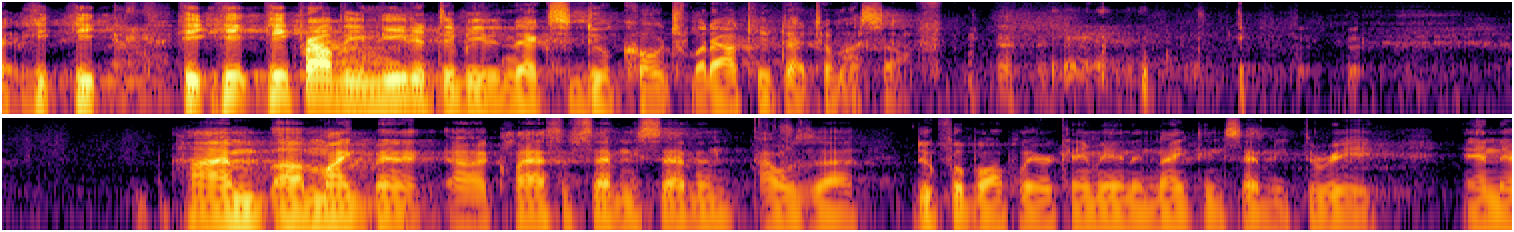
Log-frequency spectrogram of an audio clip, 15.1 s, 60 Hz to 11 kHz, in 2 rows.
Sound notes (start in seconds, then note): 5.0 audience laughs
